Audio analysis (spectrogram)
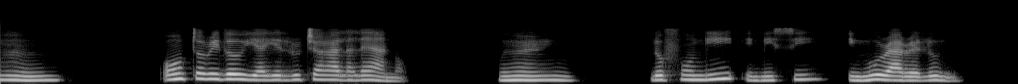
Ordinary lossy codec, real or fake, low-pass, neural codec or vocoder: none; fake; 5.4 kHz; codec, 16 kHz, 0.2 kbps, FocalCodec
